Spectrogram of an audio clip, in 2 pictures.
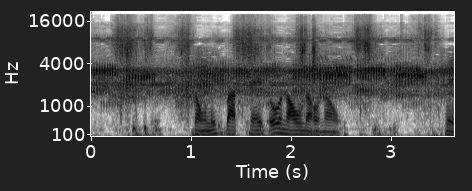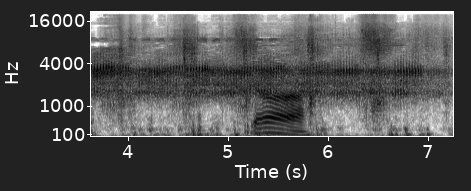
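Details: Frog chorus in rice fields in Cambodia, found while hunting frogs: clusters of rapid, sweeping croaks, one loud rising-falling run near five seconds, over constant high-pitched insect-like droning and a little nearby speech.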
